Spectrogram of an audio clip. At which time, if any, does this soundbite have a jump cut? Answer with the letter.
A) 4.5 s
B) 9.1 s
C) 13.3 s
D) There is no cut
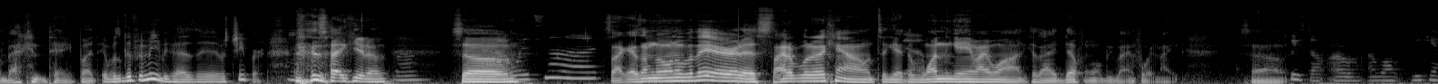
D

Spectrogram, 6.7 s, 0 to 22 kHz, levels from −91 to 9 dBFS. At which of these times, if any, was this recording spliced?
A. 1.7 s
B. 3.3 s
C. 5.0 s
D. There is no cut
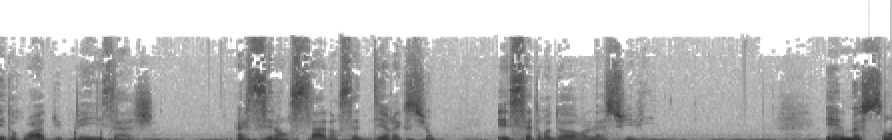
D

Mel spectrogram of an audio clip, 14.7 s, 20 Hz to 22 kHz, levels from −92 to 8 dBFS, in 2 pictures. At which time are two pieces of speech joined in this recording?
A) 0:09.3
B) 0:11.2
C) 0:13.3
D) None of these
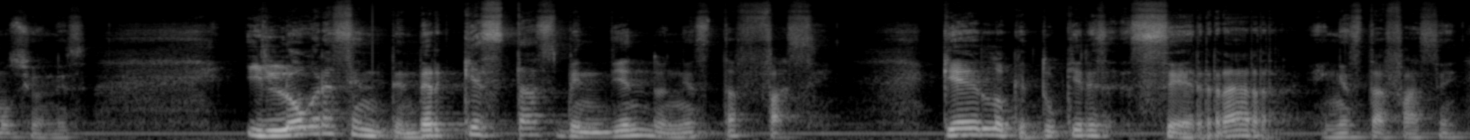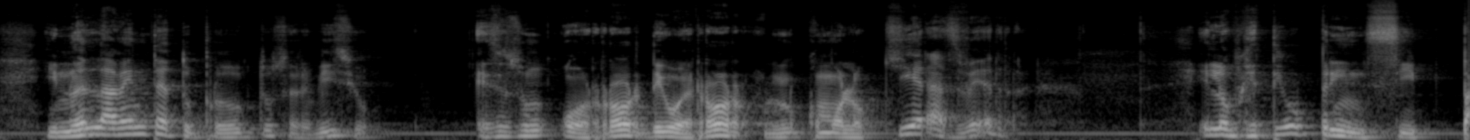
B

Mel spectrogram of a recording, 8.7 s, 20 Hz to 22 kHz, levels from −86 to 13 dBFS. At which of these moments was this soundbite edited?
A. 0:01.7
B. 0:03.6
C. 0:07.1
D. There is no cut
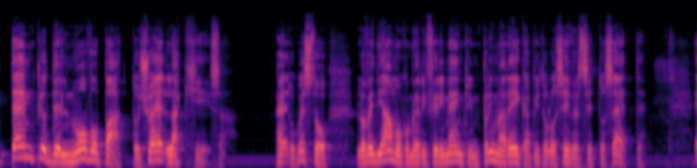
B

